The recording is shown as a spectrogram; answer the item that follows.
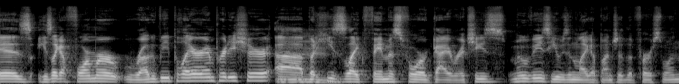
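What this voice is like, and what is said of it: Usual voice. Nothing is said of it.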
